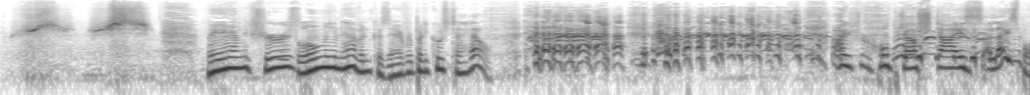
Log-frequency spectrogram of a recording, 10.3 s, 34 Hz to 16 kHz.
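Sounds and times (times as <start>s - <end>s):
person whistling imitating a parrot: 0.1s - 1.6s
speech: 2.1s - 7.0s, 8.1s - 10.2s
laughter: 5.1s - 10.2s.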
